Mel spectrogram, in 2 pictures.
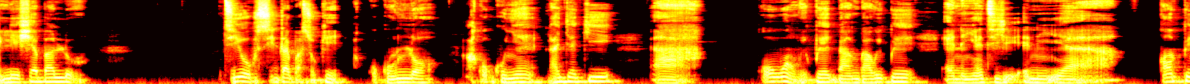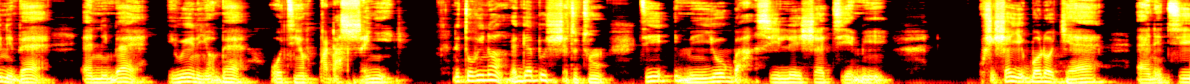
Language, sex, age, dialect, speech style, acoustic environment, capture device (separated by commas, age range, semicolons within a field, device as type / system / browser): Yoruba, male, 25-34, Nigeria - Lagos Yoruba, focused, nature, mobile / Linux / Chrome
